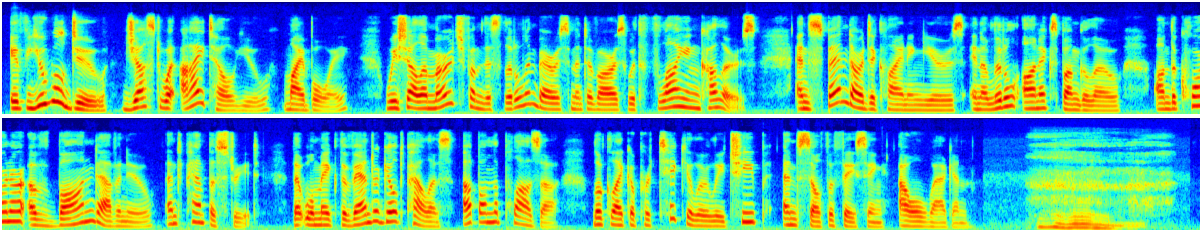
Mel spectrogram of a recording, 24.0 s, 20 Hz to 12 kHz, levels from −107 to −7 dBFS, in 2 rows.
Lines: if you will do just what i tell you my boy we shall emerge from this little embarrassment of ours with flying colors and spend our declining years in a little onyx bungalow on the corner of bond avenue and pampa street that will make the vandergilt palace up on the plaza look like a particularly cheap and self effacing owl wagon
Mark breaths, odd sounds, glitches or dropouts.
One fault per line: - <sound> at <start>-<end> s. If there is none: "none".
- sigh at 22.2-23.8 s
